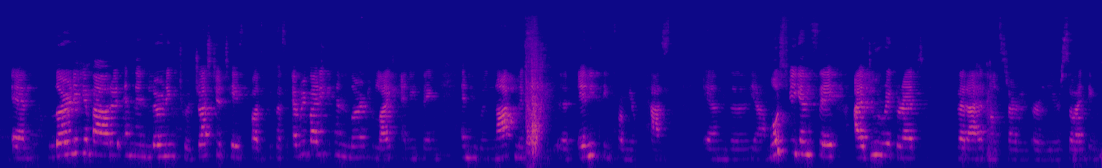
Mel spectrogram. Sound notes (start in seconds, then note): none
